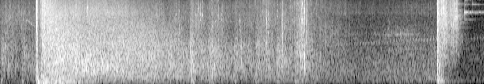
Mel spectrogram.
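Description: Gunfire in the tactical shooter game Ghost Recon Wildlands: one sharp, loud shot opens, followed by a rumbling decay with scattered softer impacts and a second heavy blast near the end.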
